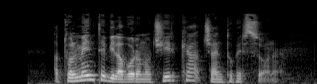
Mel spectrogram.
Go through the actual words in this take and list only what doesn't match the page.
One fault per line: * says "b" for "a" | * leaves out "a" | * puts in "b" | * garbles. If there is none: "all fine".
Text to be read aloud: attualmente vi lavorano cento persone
* puts in "circa"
